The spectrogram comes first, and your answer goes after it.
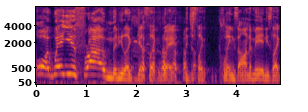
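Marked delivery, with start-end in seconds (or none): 0.0-1.6 very high, stretched, drawn-out chavvy drawl. Retelling a pub crawl, a stranger who heard the speaker's accent asks: imitating a chavvy dude. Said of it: "chavvy dude who was like stumbling".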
